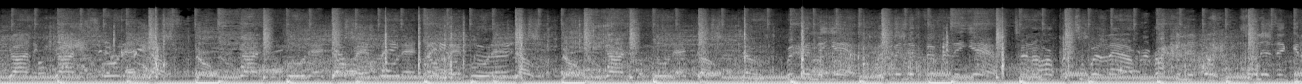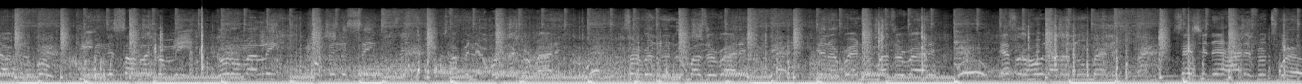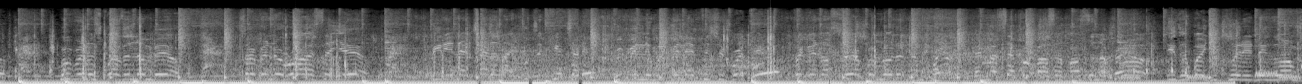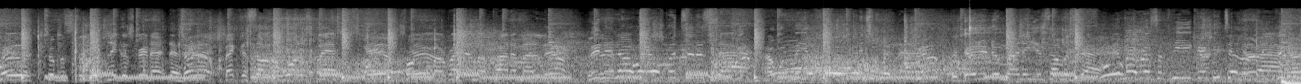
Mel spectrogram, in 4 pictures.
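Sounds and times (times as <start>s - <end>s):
music with heavy bass line: 0.0s - 50.3s
skateboard clacks: 0.0s - 52.0s
skateboard wheels rolling: 0.0s - 52.0s.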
